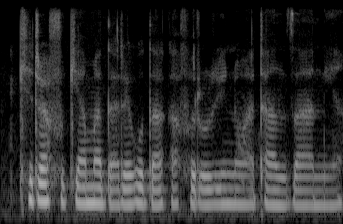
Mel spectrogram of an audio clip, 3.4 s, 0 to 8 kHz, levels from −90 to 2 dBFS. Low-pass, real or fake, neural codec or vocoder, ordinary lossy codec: 7.2 kHz; real; none; none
